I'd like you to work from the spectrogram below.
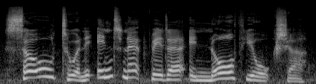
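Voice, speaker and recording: A woman's voice: on the high side, big pitch swings, unhurried. A British woman reading scripted narration for a television programme.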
